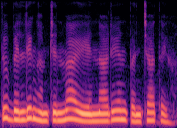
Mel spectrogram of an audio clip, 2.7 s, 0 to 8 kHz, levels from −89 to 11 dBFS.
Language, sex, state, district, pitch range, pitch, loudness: Wancho, female, Arunachal Pradesh, Longding, 170-210 Hz, 185 Hz, -12 LUFS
